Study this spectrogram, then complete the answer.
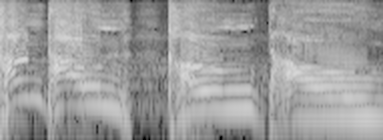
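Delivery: drawn-out mock German shout; exaggerated, stretched fake German accent; bad German accent. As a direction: call it out in a hammed-up German accent. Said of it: "had the worst German accents".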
